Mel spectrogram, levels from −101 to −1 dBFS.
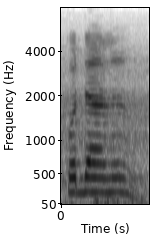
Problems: constant background noise, echo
